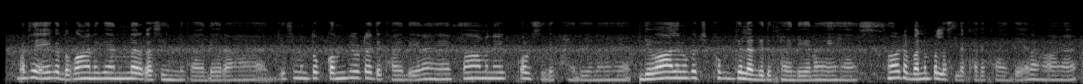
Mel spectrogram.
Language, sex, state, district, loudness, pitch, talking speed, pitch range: Hindi, male, Maharashtra, Dhule, -20 LUFS, 240 Hz, 215 wpm, 205-280 Hz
